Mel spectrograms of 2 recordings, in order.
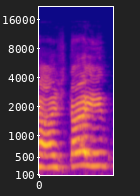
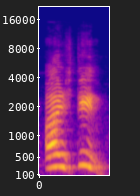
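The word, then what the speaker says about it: Einstein: उसी तरीके से आइंस्टाइन के नाम को कुछ कहते हैं आइंस्टाइन तो कुछ कहते हैं आइंस्टीन। तो मैं आपको राय दूंगा, जिस तरह के आपने उच्चारण का हैबिट किया है उसी तरह पुकारे,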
